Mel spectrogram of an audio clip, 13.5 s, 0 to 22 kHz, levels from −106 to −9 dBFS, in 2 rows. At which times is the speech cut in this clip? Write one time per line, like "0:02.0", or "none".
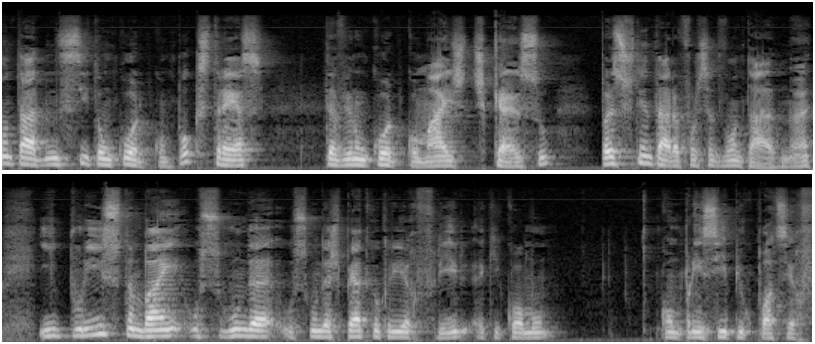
0:02.7

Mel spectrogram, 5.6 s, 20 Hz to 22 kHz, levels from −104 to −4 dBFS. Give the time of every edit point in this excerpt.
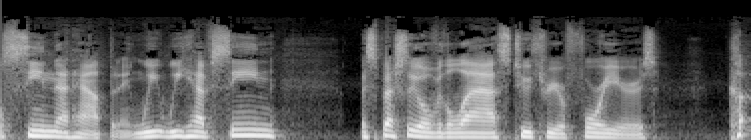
none

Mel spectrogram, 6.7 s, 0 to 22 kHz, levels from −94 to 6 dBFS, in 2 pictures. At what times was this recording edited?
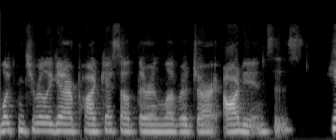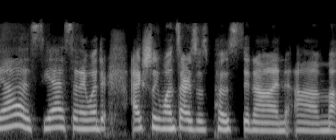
none

